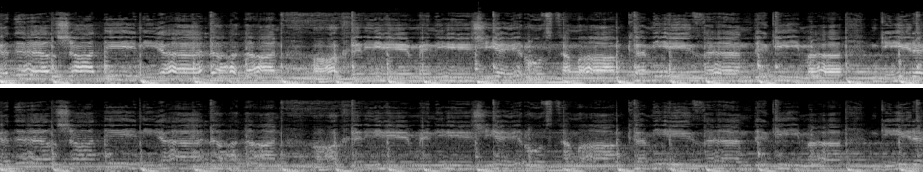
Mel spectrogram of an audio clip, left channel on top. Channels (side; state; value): right; quieter; 8.7 dB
